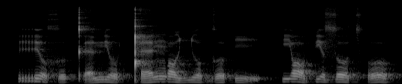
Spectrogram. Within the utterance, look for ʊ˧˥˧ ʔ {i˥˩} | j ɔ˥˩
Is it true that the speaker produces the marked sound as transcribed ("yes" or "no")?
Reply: yes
